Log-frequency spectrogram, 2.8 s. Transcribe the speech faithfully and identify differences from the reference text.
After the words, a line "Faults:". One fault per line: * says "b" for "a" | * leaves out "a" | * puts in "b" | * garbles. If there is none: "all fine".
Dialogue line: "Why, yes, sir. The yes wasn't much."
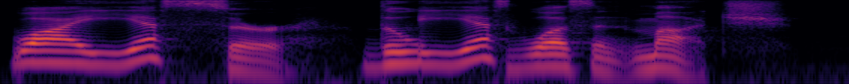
"Why, yes, sir. The yes wasn't much."
Faults:
all fine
